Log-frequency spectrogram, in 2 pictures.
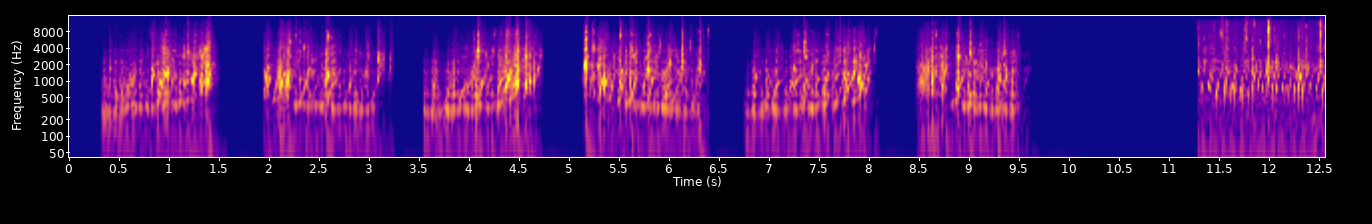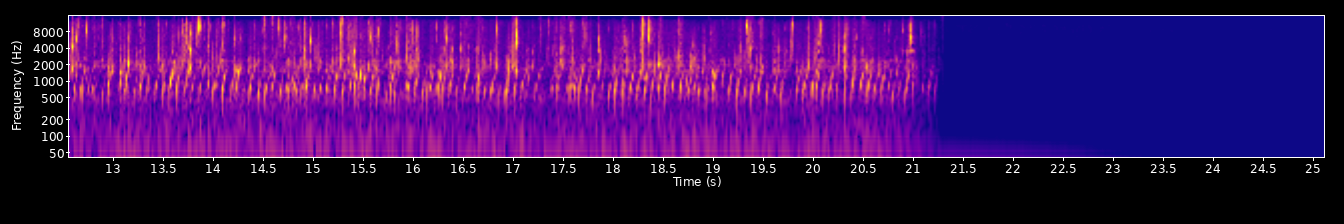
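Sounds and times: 
small bubbles ascending and descending: 0:00.3 - 0:09.6, 0:11.3 - 0:21.3.

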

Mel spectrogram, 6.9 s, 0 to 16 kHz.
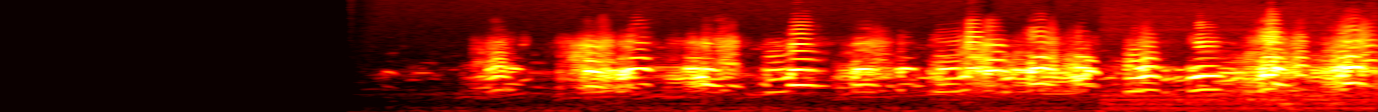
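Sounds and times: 
Canada geese honking in chorus: 0:02.4 - 0:06.8.

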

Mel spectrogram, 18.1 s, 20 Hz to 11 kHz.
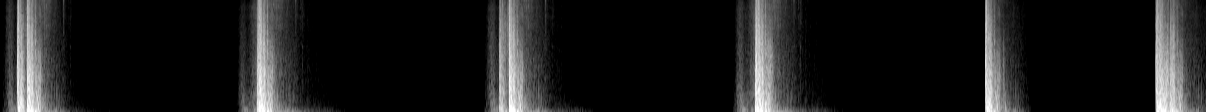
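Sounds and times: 
body slam fall: 0:00.2 - 0:00.9, 0:03.8 - 0:04.4, 0:07.4 - 0:08.1, 0:11.2 - 0:11.9, 0:14.8 - 0:15.2, 0:17.3 - 0:18.0.

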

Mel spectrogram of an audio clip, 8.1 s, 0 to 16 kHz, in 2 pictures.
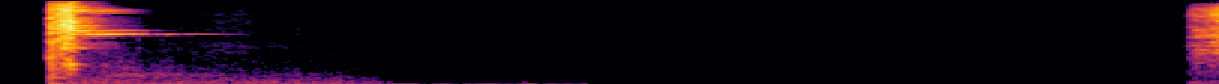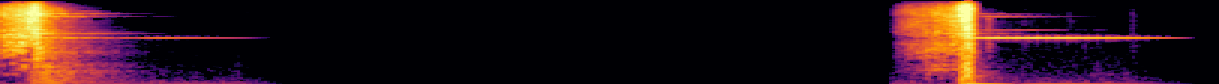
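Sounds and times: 
light sword drawn from sheath: 0:00.2 - 0:00.6, 0:04.0 - 0:04.7, 0:07.1 - 0:07.8.

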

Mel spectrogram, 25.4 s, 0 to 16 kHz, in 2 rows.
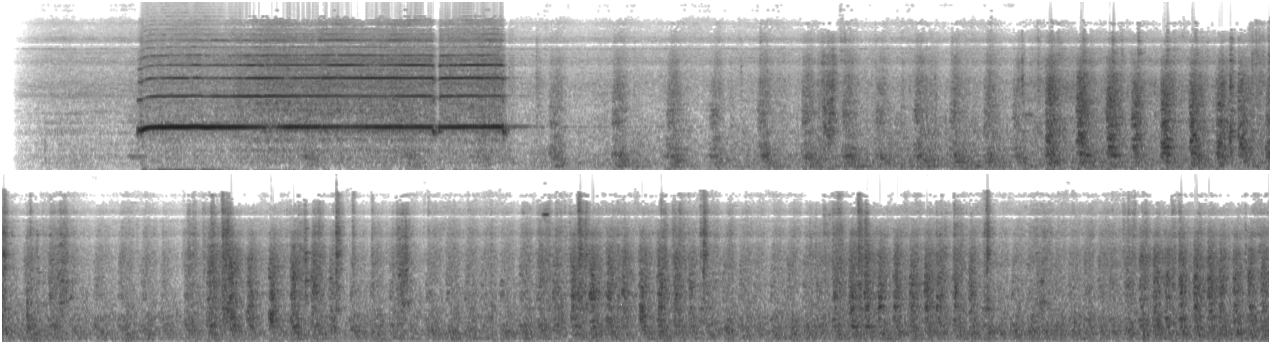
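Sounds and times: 
train starting: 0:00.2 - 0:25.3
steam train whistles: 0:01.1 - 0:05.8.

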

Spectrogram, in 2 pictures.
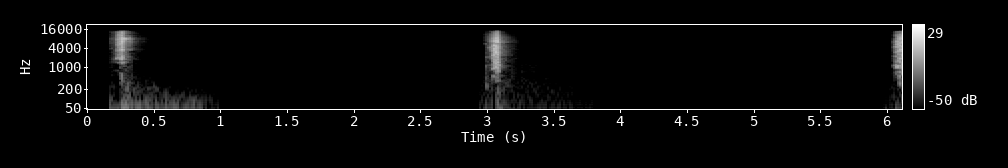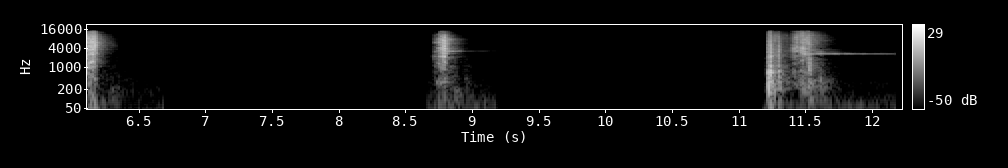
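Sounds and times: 
knife drawn with a metal slide scrape: 0:08.7 - 0:09.1, 0:11.2 - 0:12.0.

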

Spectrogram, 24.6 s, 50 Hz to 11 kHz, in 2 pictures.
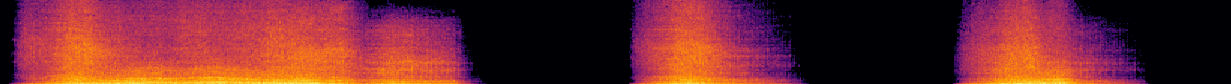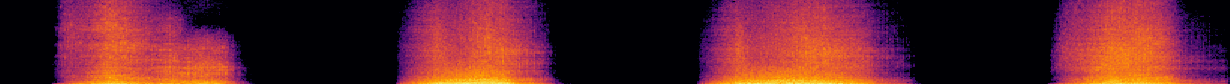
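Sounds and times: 
multiple lion growls: 0:00.1 - 0:04.8, 0:06.4 - 0:08.1, 0:09.6 - 0:11.5, 0:12.9 - 0:14.8, 0:16.4 - 0:18.0, 0:19.4 - 0:21.5, 0:22.9 - 0:24.5.

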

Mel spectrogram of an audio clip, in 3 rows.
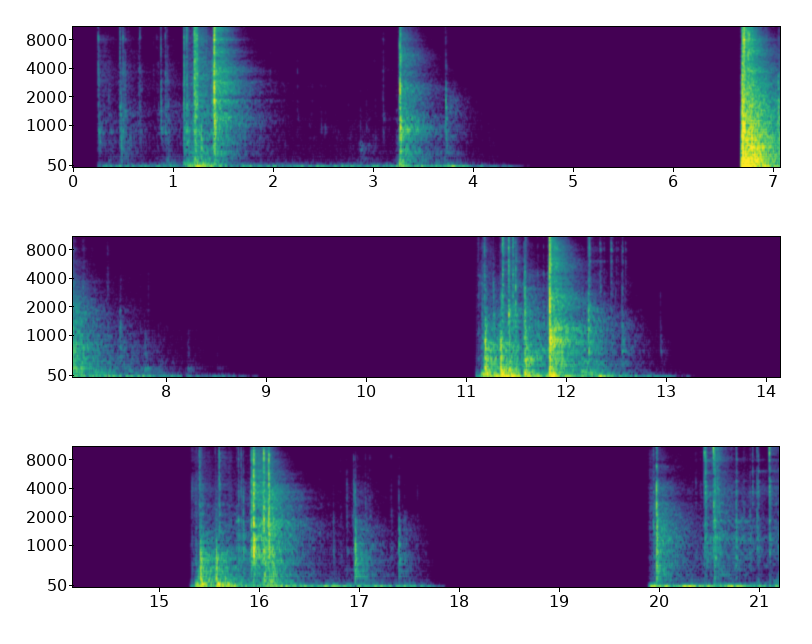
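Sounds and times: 
wooden vestry door with lock: 0:00.2 - 0:04.4, 0:06.7 - 0:08.4, 0:11.1 - 0:13.1, 0:15.3 - 0:17.8, 0:19.9 - 0:21.1.

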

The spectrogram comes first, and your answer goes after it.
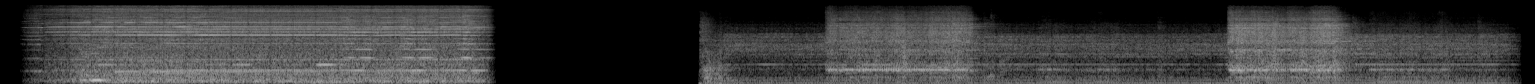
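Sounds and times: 
grinder: 0:00.2 - 0:05.0, 0:08.2 - 0:15.2.

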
